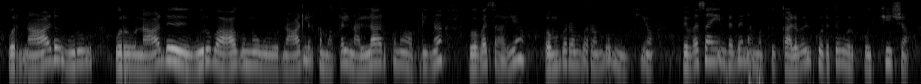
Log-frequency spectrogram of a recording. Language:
Tamil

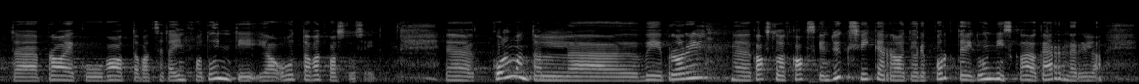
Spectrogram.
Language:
Estonian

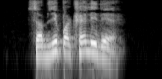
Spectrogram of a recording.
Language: Phalura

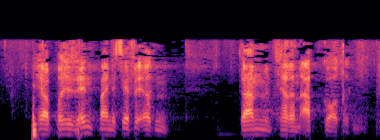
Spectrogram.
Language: German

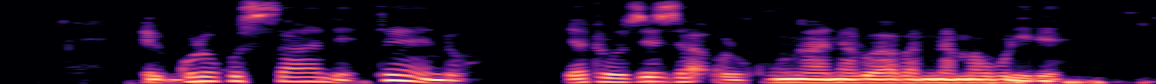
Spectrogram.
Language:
Ganda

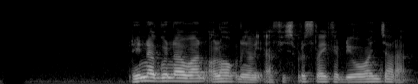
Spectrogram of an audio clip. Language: Sundanese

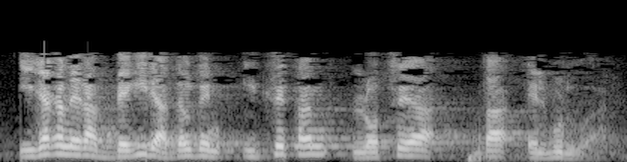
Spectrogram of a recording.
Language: Basque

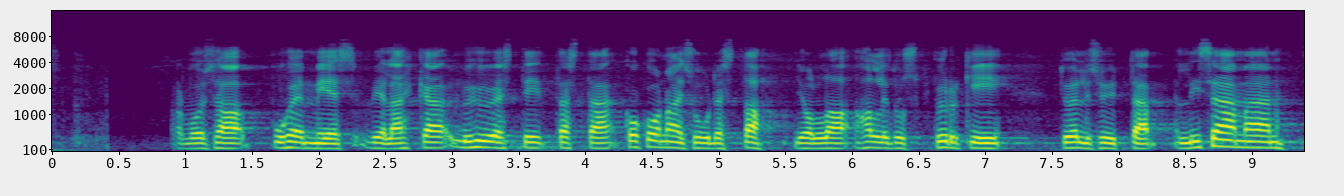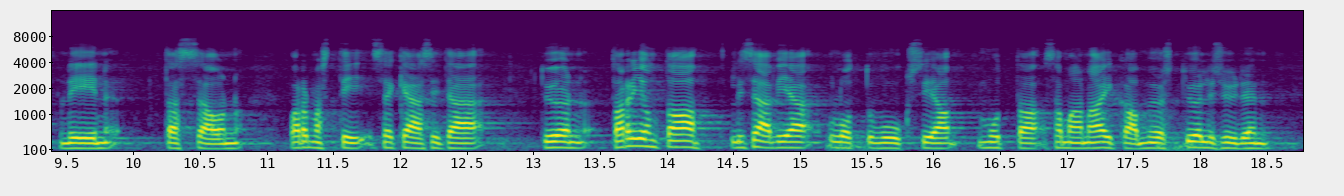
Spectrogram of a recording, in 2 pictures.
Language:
Finnish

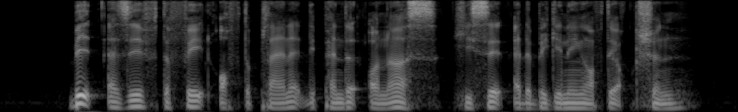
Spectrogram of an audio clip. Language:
English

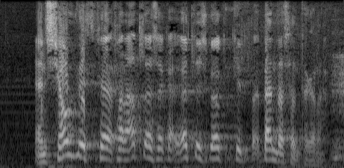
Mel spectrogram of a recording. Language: Icelandic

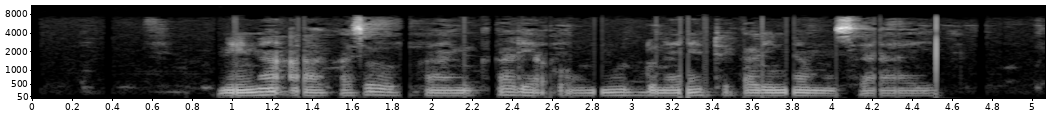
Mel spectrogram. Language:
Ganda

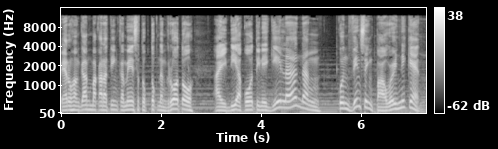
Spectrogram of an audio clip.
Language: Filipino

